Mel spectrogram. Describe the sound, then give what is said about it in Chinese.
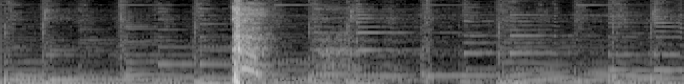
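A single soft, short cough from an actor on a film set during a take, rising briefly above a steady bed of music. “突然偏过了头，轻轻咳了一声”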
